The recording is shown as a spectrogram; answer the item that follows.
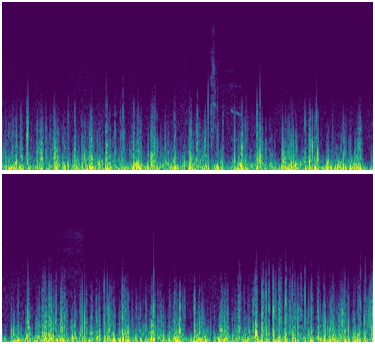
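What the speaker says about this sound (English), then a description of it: "it's getting more windy" Strong, gusty autumn wind on a lake in Norway roars continuously across the microphone, a loud steady buffeting rumble with no voices.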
